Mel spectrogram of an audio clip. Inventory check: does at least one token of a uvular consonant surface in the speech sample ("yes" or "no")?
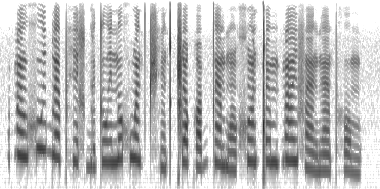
yes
